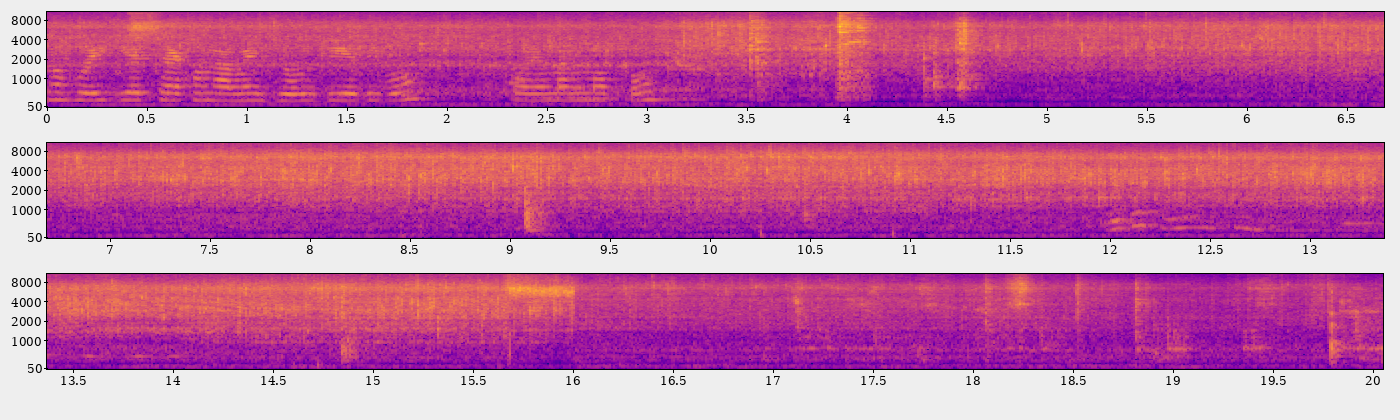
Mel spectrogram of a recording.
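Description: Hilsa fish and young gourd curry sizzling in an aluminium pot, with a few sharp metal clinks. The sizzle grows a little louder, then drops off suddenly about sixteen seconds in.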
